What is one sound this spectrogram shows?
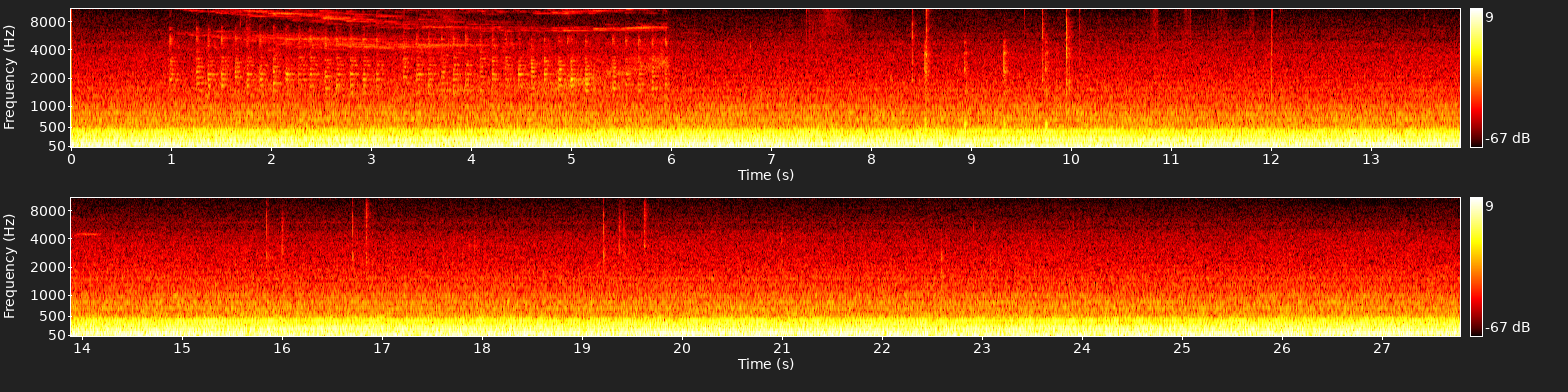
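A truck engine hums low and steady inside the cab.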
